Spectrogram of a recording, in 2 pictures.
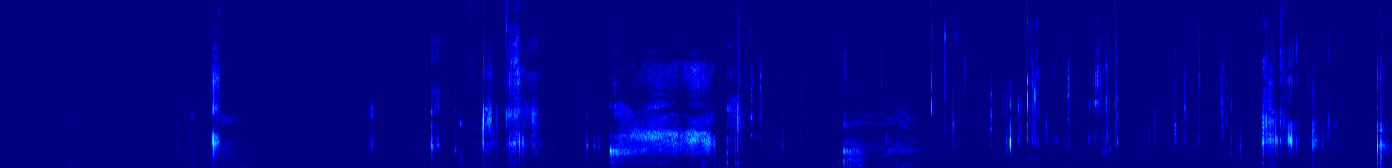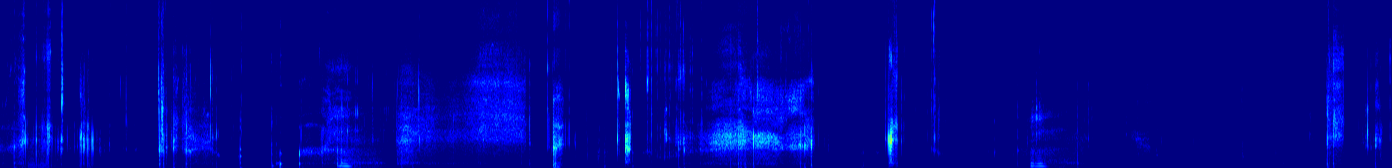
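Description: Someone eats, crunching and chewing in many short, irregular, faint bursts separated by brief pauses.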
